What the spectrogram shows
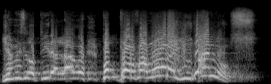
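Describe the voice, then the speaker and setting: A man preaching who voices a desperate father begging for help for his sick son, in high, strained, pleading cries. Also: animated, normal speed, a bit bright.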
